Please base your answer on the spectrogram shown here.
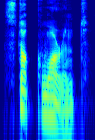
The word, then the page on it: stock warrant: British English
